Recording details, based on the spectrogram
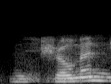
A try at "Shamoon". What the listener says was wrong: It's Shamoon, just the way it's spelled. There's no L in it.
